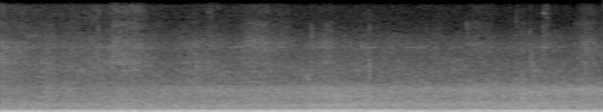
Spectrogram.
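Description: Steady low engine rumble over road traffic noise, with the engine pitch rising slightly about two and a half seconds in as a vehicle accelerates.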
